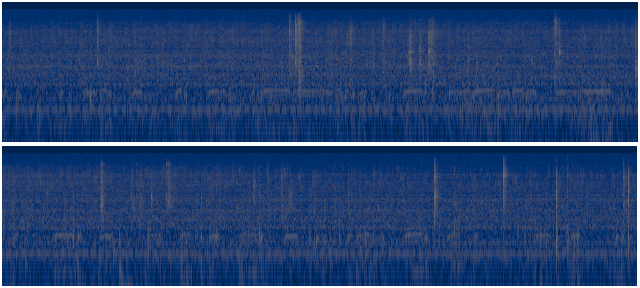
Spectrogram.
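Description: Near silence: a steady low hum with scattered faint clicks and ticks, the loudest about six seconds in.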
